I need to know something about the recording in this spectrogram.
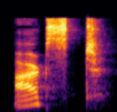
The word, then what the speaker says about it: Arzt: আর্টস, আর্টস, আর্টস্ট, লাস্টে আবার একটা টি আছে।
